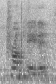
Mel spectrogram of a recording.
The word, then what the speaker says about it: truncated: So, on the board, antecedent, deft, verbatim, forsake, truncated, and that is said like this, trunk, like close the trunk of your car, truncated, pillaged, predators, ubiquitous, embodied, and doubts.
